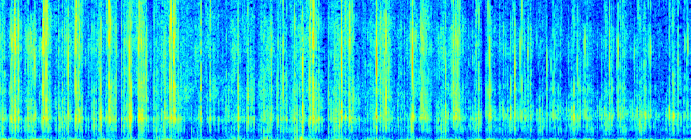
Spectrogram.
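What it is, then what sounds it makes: Plastic remote control tapped and scratched. A small, solid, flat plastic LED remote control with colored rubber buttons is held in one hand close to the mic and tapped and scratched with long nails. The result is a quick, uneven stream of soft clicks and scratchy rustles over a heavy low thump, with a light bright edge on the sharper taps.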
